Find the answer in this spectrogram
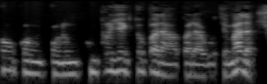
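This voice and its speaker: A man speaks with a Bogotá accent, his voice somewhat breathy. His pitch varies in an ordinary way, and the sound is dry and close with no echo. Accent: Bogotá Colombian Spanish. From Colombia, Bogotá. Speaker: archivist, head of archivists' society. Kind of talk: panel discussion.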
